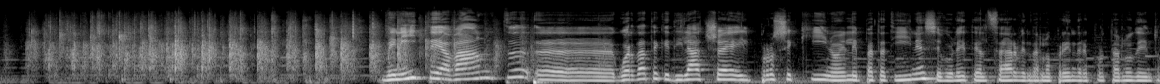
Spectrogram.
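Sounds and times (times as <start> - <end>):
listeners at a live event hosted by a radio presenter clapping: 0.0 - 5.5
speech: 3.8 - 11.6.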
